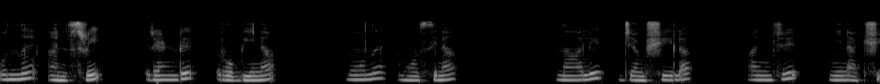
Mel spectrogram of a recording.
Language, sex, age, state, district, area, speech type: Malayalam, female, 18-30, Kerala, Kannur, rural, spontaneous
